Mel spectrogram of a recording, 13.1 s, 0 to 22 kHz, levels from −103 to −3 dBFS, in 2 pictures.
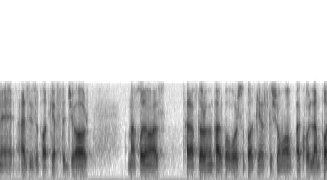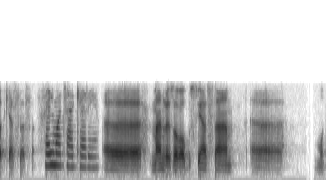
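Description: No technical faults can be heard in the speech, which comes through a narrowband mobile line.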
